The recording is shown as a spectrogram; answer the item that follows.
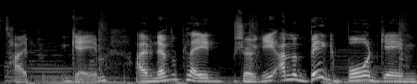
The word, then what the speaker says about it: shogi: It's not Shogi, it's Shogi. It's about Shogi, which is a board game type thing, as far as I know, like a chess type game. I've never played Shogi.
